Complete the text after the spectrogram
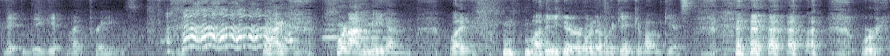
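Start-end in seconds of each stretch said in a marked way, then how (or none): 1.4-2.7 sudden high giggle; high burst of laughter. Real, not acted. Laughs at own joke. 6.9-8.6 bright high laughter. Real, not acted. Laughs at no-gifts joke.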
